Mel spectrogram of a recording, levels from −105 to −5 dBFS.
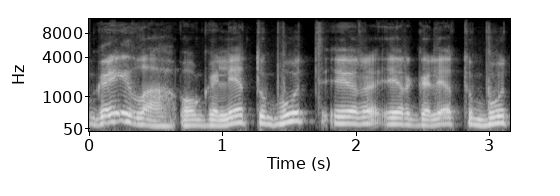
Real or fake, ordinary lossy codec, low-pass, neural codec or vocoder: fake; Opus, 24 kbps; 10.8 kHz; vocoder, 44.1 kHz, 128 mel bands every 512 samples, BigVGAN v2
